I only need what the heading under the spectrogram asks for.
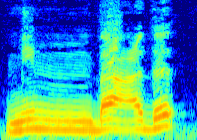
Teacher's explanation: إذن إن أتى بعد النون الساكنة أو التنوين باء نقلب النون أو التنوين إلى ميم ثم نخفي تلك الميم عند الباء بتطويل غنتها ويرتفع وتنطبق الشفتان على الميم وعلى الباء انطباقة واحدة · Term: القلب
